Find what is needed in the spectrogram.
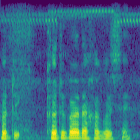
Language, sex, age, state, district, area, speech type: Assamese, male, 18-30, Assam, Lakhimpur, rural, spontaneous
